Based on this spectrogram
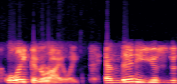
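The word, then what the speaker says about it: Laken Riley: He calls her Lincoln instead of Lake Riley.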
